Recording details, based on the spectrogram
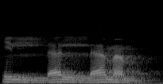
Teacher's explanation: ലമം എന്നവിടെ വഖഫ് ചെയ്യുമ്പോൾ കൂടുതൽ മണിച്ചുകൊണ്ടുള്ള ശബ്ദം വരരുത്.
